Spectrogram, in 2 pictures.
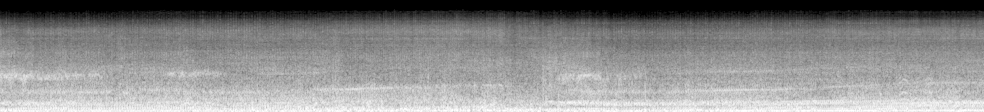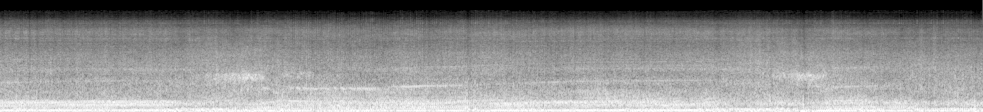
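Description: Go-kart engine running at racing speed, heard from the driver's seat, its pitch rising and falling again and again as the kart speeds up along the straights and slows into the corners.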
